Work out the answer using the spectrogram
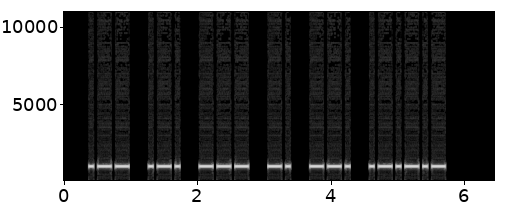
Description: Morse code, heard as a keyed tone, about 18 wpm, spaced as for 15 wpm, 1000 Hz. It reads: WRONG.
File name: qotdfiles / 15wpm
